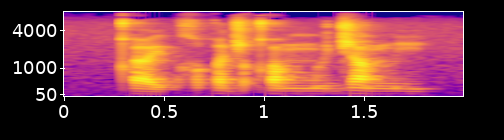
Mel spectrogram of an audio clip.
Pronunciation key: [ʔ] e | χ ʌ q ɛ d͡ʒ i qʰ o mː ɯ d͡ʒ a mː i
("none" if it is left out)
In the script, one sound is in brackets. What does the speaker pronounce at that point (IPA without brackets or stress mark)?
qʰ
